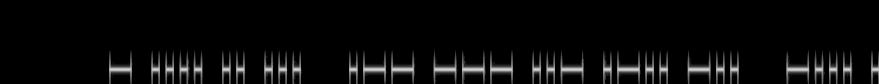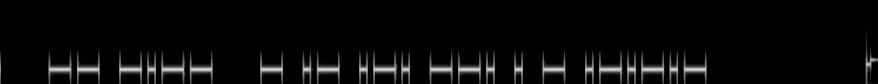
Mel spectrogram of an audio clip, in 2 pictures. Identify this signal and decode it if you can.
Morse code, heard as a keyed tone, about 17 wpm, 700 Hz. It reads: THIS WOULD BE MY TARGET.
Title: Sentences from Top 1200 Words 17wpm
